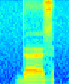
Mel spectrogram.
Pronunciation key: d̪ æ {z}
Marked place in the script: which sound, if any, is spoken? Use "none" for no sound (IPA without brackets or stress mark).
z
